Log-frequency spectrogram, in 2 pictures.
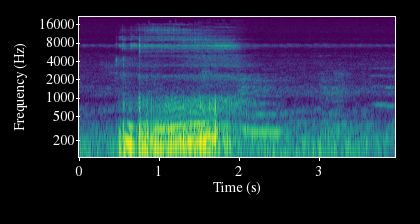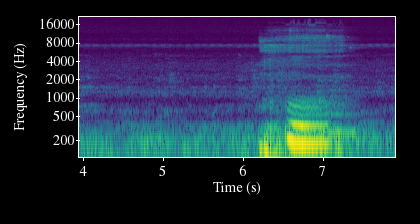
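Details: A dog makes two rough, buzzing snores about five seconds apart, with soft breathing between them: dog snoring.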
